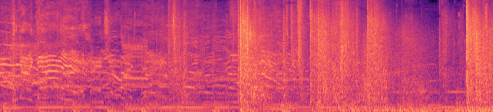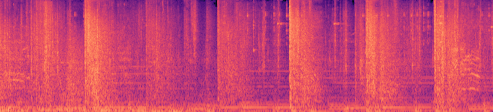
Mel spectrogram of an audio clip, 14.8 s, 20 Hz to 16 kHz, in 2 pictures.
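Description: Repeated gunfire in the video game Red Dead Redemption 2: loud sharp shots and booming blasts fire in irregular bursts over a low rumbling music bed throughout, with shouted voices mixed in.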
